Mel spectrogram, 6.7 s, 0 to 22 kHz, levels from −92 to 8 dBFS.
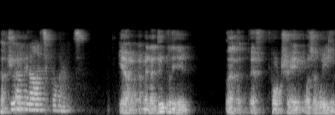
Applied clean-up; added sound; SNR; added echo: neural mask model DeepFilterNet 3.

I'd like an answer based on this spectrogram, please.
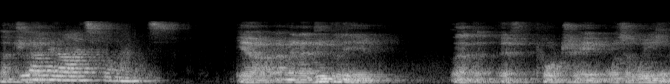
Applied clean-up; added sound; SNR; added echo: neural separator model SepFormer DNS4.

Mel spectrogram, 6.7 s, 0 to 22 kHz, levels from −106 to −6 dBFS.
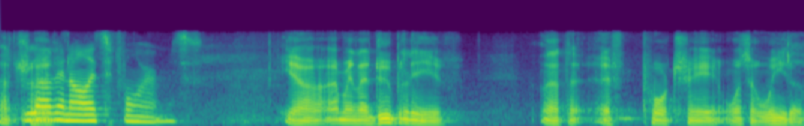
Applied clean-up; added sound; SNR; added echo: none; none; none; none.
